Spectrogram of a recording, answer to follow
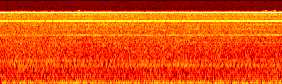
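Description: Near silence: room tone with a faint steady hum and several thin steady high tones, unchanging throughout.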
